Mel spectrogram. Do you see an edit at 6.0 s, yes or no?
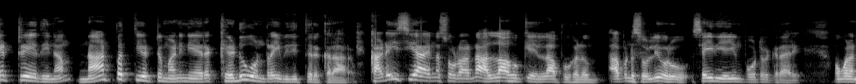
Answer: no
